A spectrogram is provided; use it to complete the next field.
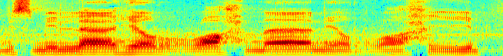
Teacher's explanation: Ra tu dibaca dengan secara suara yang tebal. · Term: tafkhim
